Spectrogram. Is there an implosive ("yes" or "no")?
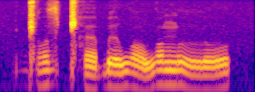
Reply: yes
